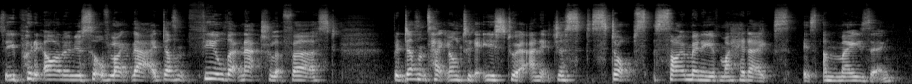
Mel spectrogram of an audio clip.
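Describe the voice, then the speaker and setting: A woman with a British accent talks at a fairly quick pace, her medium pitch following a fairly even intonation. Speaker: lifestyle vlogger. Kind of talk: product review vlog. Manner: fast.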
